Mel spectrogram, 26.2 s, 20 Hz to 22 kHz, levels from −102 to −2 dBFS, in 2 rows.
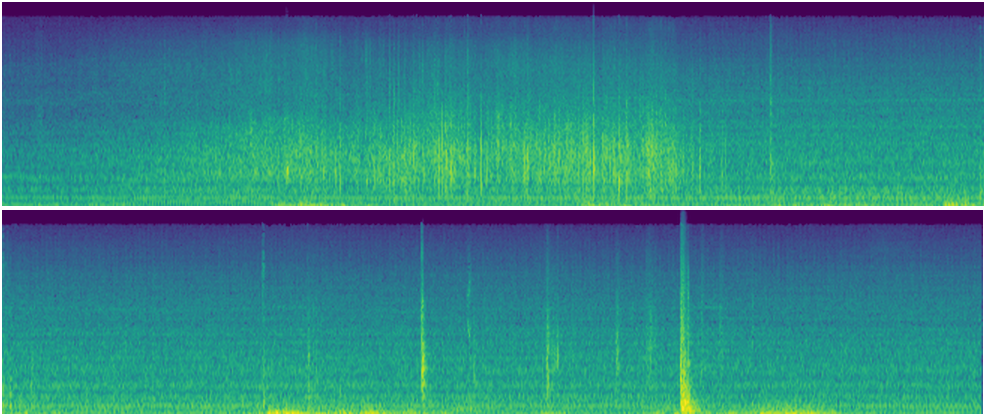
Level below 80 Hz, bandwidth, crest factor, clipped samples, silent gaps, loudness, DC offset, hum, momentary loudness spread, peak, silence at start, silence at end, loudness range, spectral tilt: -24 dBFS; 13.5 kHz; 20 dB; under 0.1%; none; -22 LUFS; under 0.1%; none; 12 LU; 0 dBFS; 0 s; 0 s; 11 LU; -6 dB/octave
